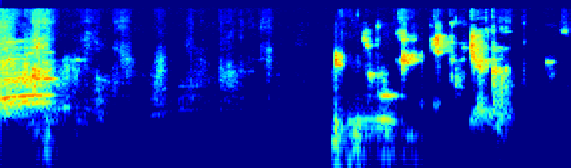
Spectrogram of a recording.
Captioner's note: cheering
